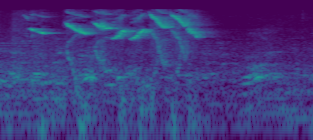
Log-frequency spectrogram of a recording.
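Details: Bred in Salvador, Brazil, a double-collared seedeater gives a short phrase of sharp, sliding high whistles, rising and falling rapidly for about a second and a half, then fading into quiet background hiss.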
